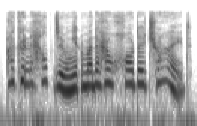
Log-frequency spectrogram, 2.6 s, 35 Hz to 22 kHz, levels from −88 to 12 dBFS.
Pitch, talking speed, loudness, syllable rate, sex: 280 Hz, 250 wpm, -16 LUFS, 5.0 syllables/s, female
